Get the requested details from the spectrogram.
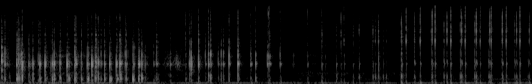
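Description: Long acrylic nails scratch and tap fast on a plastic face-mask squeeze tube in an irregular flurry of crisp, bright clicks. A faint tone near 930 Hz rings through the first half over a low steady hum. The strikes then thin into sharper, more separated taps before a quick burst at the end.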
